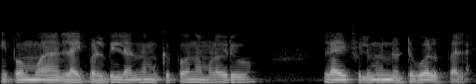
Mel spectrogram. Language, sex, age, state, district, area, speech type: Malayalam, male, 18-30, Kerala, Thrissur, rural, spontaneous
